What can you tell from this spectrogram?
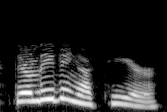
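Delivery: high, distressed cry; panicked shriek. A narrator's reading. Boy sees grandparents leaving, shrieking. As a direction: wail at being abandoned. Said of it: "Clark shrieked".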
